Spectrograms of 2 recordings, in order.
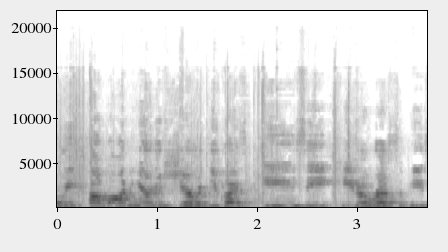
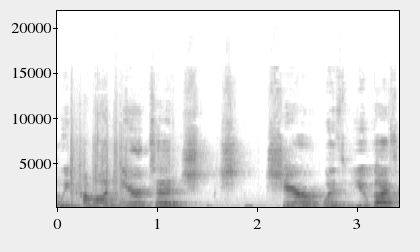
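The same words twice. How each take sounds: First: Said in the usual way. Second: Stumbling over words. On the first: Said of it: "that was hard to say". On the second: Real, not acted. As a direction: trip on the word share, sh- sh- share. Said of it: "God, that was hard to say".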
